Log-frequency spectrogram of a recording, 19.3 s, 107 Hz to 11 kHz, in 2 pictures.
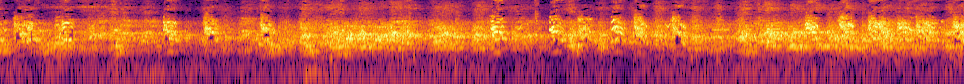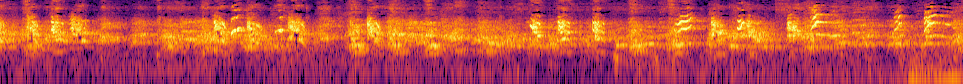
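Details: Male West Highland White Terrier at a kennel, recorded on 21 April: a steady stream of sharp, high yapping barks and yips, packed closely together and overlapping throughout, with brief whimpering notes mixed in.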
